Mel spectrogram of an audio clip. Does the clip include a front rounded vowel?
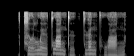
yes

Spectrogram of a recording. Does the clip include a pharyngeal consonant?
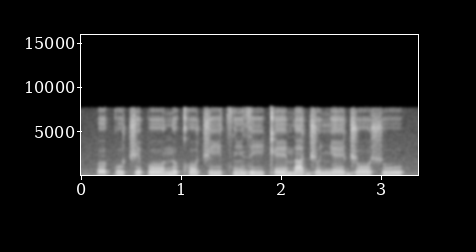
no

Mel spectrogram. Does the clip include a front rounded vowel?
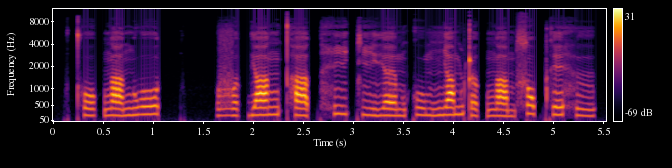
no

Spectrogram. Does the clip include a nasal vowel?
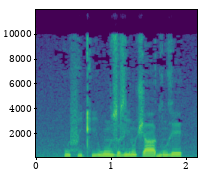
yes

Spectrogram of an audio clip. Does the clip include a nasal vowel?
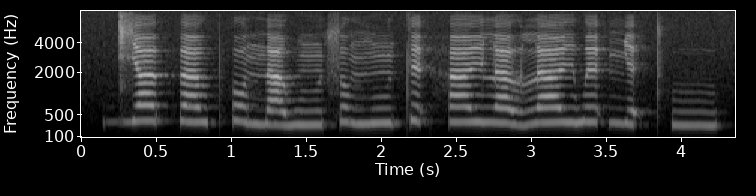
yes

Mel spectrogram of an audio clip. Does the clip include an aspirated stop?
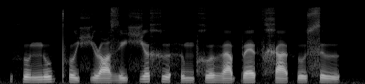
yes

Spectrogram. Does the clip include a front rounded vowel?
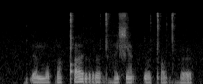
yes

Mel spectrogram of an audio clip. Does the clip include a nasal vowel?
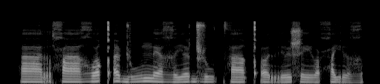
no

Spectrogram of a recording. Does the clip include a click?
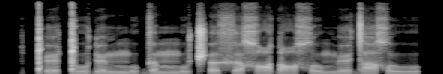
yes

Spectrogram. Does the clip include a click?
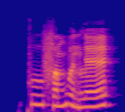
no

